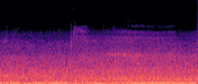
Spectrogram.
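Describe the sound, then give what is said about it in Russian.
A car driving on the road from Novosibirsk toward Omsk gives off a constant, loud low rumble of engine and road noise with no distinct separate events. “Мы сейчас едем в сторону Омска из Новосибирска.”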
